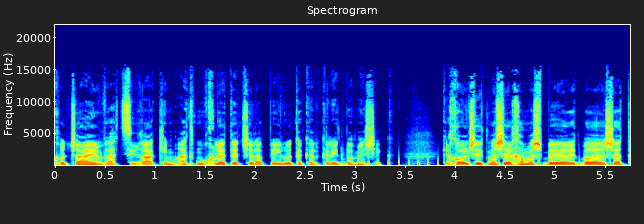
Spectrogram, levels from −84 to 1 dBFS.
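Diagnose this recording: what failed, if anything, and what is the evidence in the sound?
A train of clicks runs from 3.13 s to 5.66 s: about thirty near-identical pulses at a regular 10 per second, peaking about 5 dB above the speech and heard as ticking through the pauses. The cause is likely interference coupling into the analogue wiring.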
